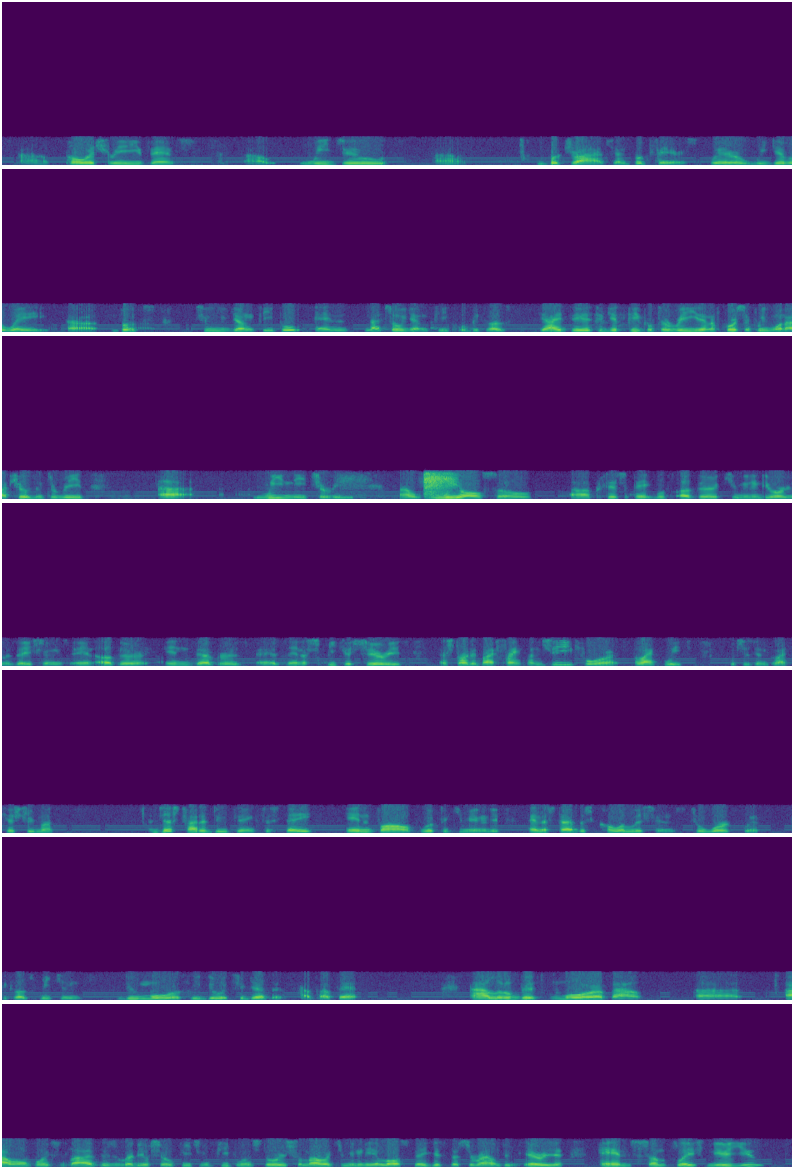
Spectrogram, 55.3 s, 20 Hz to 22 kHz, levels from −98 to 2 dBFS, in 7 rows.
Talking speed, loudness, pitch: 155 wpm, -28 LUFS, 115 Hz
